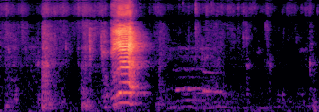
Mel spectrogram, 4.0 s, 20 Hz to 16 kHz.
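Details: Goat on a farm in Japan during a doe's delivery of two kids, 3 May 2023; a single loud, quavering bleat lasting about half a second, with faint murmuring before and after.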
